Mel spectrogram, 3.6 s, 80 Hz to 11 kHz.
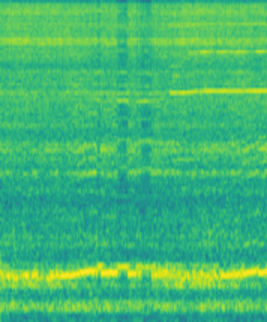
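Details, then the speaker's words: Used K-Jetronic (CIS) fuel injector on ASNU test bench: steady high-pitched scream with slight wobble as it cracks open at about 2.4 bar, closing near 2 bar without leaking; crack pressure far too low compared with the rest. "It's just got a really low crack pressure compared to the rest."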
